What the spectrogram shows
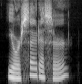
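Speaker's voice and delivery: thin, synthetic, computerized robot voice. Reading a story aloud, a droid brings Danny his soda, thin computerized droid voice. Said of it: "said the droid's thin, computerized voice".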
